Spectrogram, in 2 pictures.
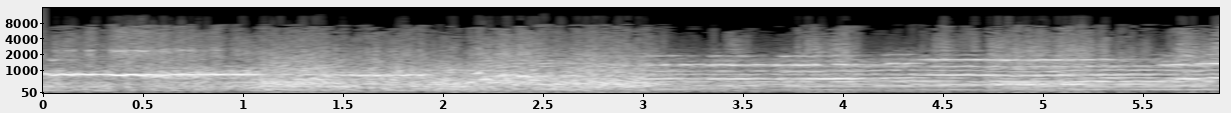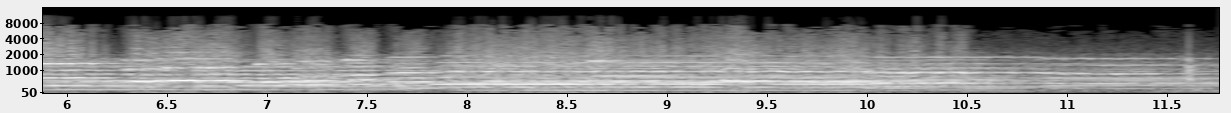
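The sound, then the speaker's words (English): A loud, sustained squeal of car tires gives way to a rough crash burst in a car accident, followed by several seconds of blaring, horn-like tones that fade slightly at the end. No one speaks. “Oh, a little auto accident. The other car didn't bother to stop.”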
